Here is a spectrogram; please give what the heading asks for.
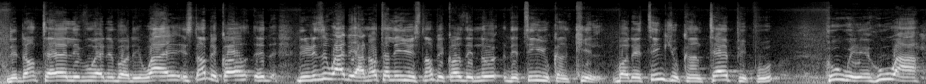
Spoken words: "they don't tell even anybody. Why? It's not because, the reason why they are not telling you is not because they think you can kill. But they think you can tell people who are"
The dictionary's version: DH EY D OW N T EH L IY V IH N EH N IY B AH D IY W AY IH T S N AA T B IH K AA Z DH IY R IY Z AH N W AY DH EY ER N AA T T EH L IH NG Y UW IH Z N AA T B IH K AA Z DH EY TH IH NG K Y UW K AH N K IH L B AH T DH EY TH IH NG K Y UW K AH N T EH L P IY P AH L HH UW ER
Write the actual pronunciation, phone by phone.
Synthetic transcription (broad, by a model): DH EY D OW N T EH L IY V IH N EH N IY B AH D IY W AY IH T S N AA T B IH K AA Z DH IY R IY Z AH N W AY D EY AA N AA T T EH L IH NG Y UW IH S N AA T B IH K AA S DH EY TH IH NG K Y UW K AH N K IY L B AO T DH EY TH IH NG K Y UW K AH N T EH L P IY P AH W HH UW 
